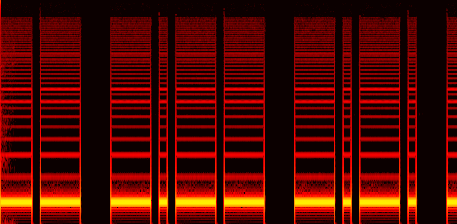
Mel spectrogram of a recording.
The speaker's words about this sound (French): Ça, ça voulait dire Mikos the Night en morse.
